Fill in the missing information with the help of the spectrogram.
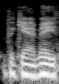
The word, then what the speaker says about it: Gamay: This week, the tea is silent, Monsieur Gamet. – So, Doc, I actually have a story to share with you about the Gamay thing.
